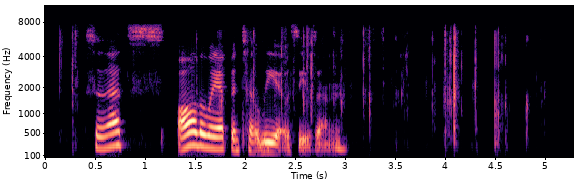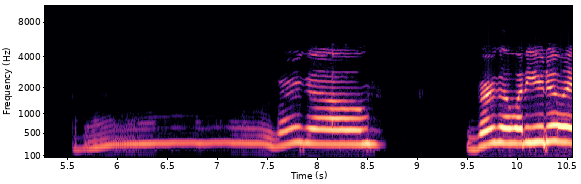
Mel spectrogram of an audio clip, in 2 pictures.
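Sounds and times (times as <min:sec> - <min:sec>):
tarot cards shuffling: 0:00.0 - 0:00.4, 0:01.5 - 0:05.2
speech: 0:00.5 - 0:03.1, 0:07.8 - 0:08.7, 0:09.5 - 0:10.5.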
